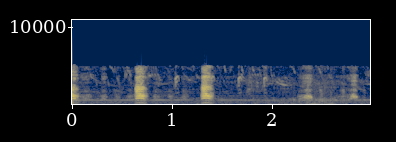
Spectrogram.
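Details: Egyptian goose pair at dawn at Gowrie dam waterhole, Djuma Game Reserve, Sabi Sand, South Africa: two loud harsh honks about two-thirds of a second apart, then softer scattered honks against a quiet background.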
